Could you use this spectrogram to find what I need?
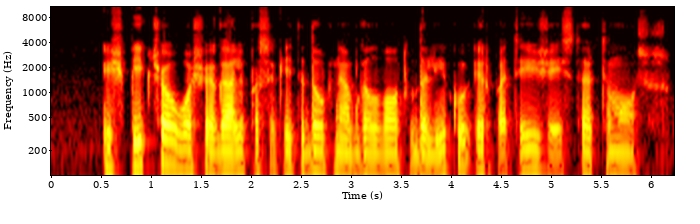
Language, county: Lithuanian, Alytus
